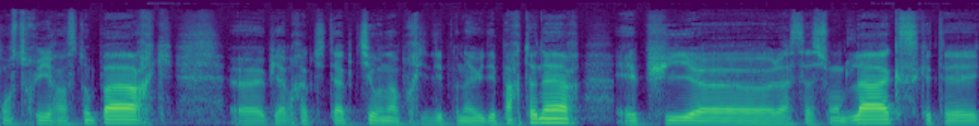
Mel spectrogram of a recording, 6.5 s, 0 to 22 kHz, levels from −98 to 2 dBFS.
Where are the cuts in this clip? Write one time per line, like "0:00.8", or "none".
0:04.1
